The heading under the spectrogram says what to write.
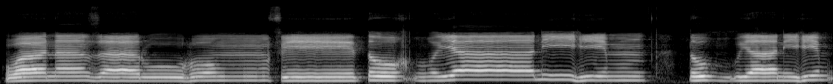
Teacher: Fi panjang 2 ketukan karena ada ya mati diawali dengan kasroh, mad asli. wa nazaruhum fi tughyanihim ya panjang dua ketukan, ada alif diawali dengan fathah mad asli atau matabi'i.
